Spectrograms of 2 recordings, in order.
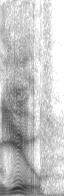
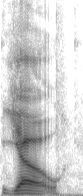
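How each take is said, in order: First: The vowel is not a long O sound. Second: The vowel is a long O sound. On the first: The speaker calls it right. "these ones do not make long vowels" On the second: The speaker calls it wrong. "it's not yo"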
